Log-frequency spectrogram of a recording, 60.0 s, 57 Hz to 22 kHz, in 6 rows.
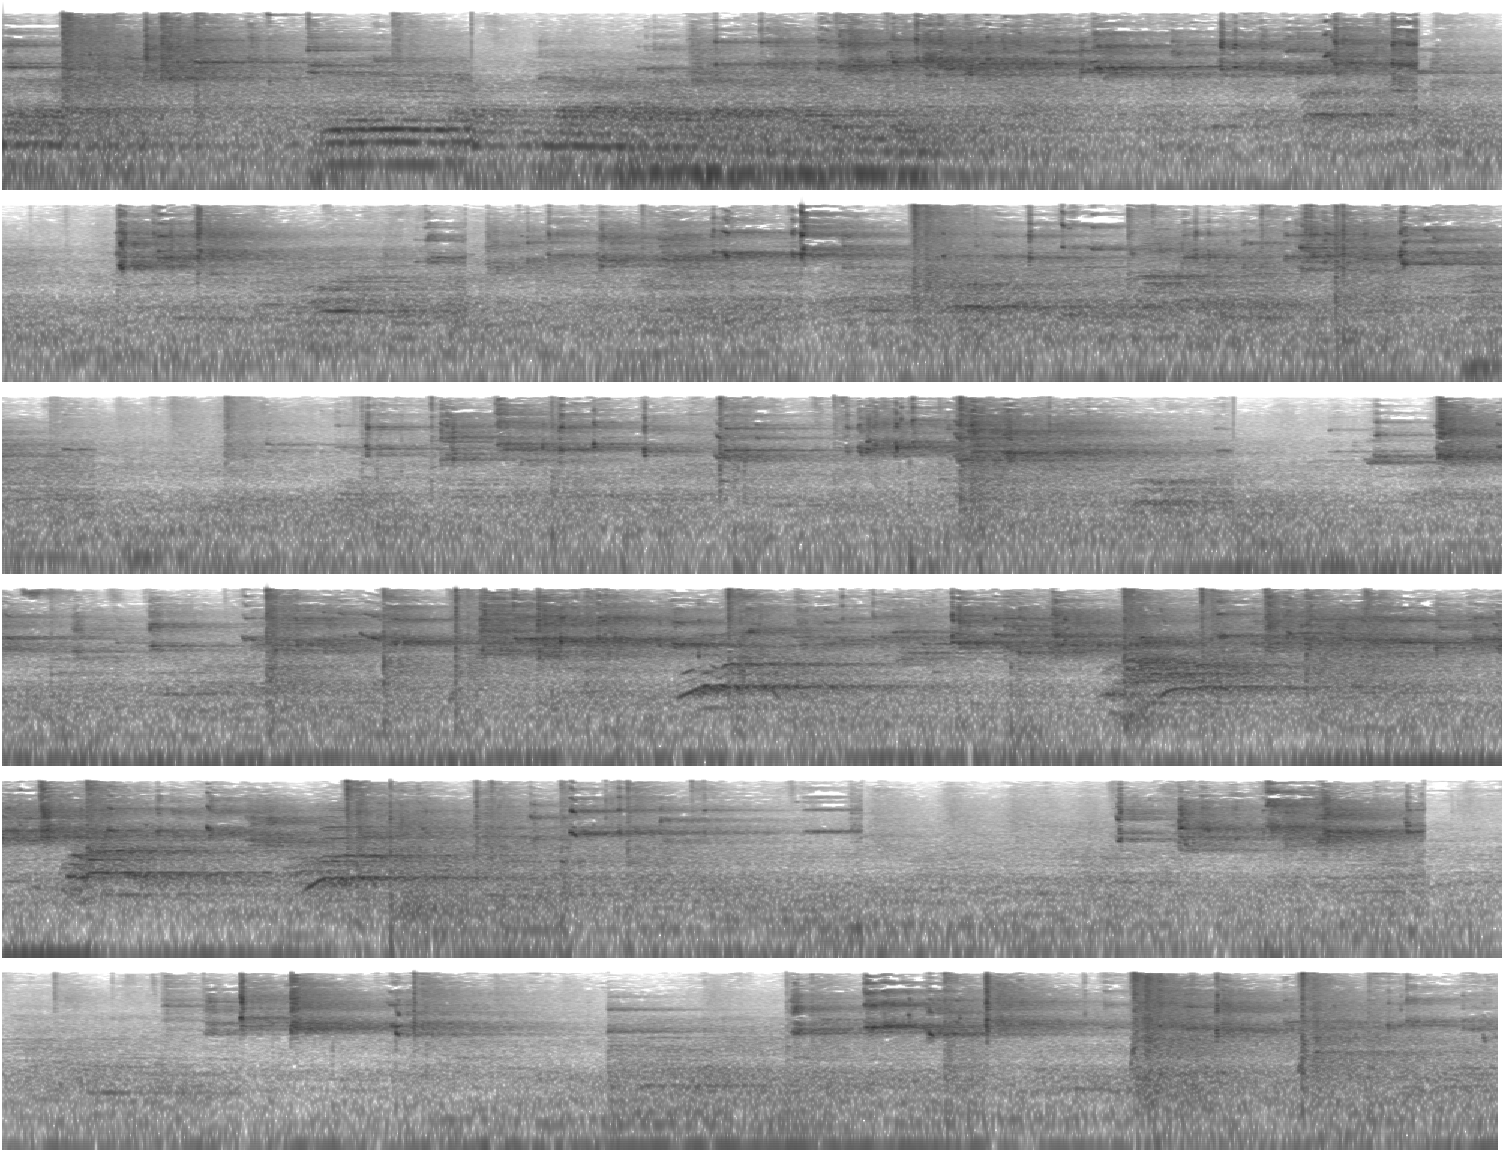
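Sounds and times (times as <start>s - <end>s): shoes squeaking on court: 0.0s - 2.8s, 4.3s - 9.8s, 10.7s - 11.8s, 12.8s - 20.7s, 21.5s - 45.8s, 47.4s - 49.5s, 51.0s - 54.4s, 55.2s - 59.9s
murmur of crowd voices: 0.0s - 59.9s
voices calling out: 22.2s - 45.8s.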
